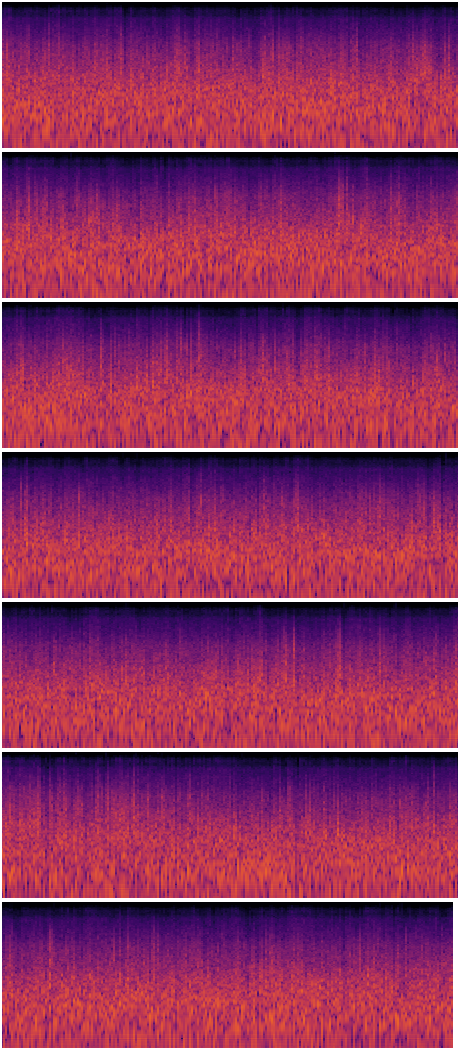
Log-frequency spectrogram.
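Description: Steady wind rushing over the microphone of an action camera moving at freeway speed, mixed with tyre and road noise. It is a loud, even rush with no change.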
